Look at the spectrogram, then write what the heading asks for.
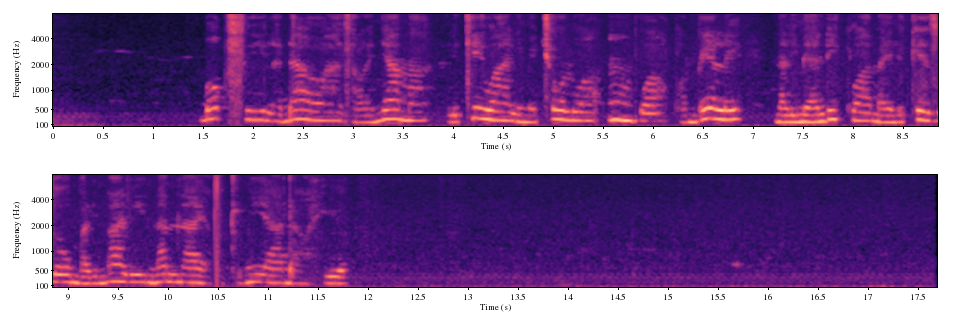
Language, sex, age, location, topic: Swahili, female, 25-35, Dar es Salaam, agriculture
